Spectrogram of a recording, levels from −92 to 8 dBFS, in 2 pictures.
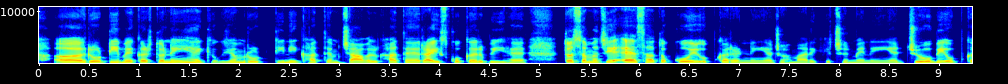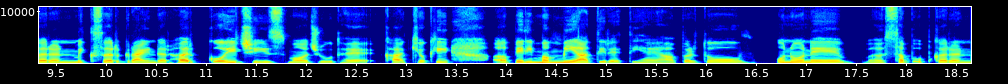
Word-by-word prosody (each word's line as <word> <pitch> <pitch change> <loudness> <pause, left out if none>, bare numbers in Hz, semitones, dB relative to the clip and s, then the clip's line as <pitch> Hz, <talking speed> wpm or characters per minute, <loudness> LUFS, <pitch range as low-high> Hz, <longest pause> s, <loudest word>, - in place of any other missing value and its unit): अ, 185 -1 +7
रोटी 225 +4 +2
maker 250 -1 +1
तो 250 - +2
नहीं 230 +2 -1
है, 260 0 0
क्योंकि 220 -2 -13
हम 210 -1 -3
रोटी 190 +3 -6
नहीं 220 0 -4
खाते, 205 -1 -5
हम 195 - -7
चावल 185 +2 +3
खाते 195 -1 -1
हैं, 185 -1 0
राइस 180 +2 +4
कुकर 210 -2 -1
भी 200 -1 -6
है। 185 0 -4 0.4
तो - - +6
समझिए 295 -1 +2
ऐसा 230 +1 +6
तो 255 - 0
कोई 215 +1 +3
उपकरण 180 -2 -4
नहीं 165 0 -10
है 170 - -5
जो 185 - -9
हमारे 170 -1 -6
किचन 185 -1 -7
में 175 0 -8
नहीं 85 - -12
है, 85 0 -7
जो 205 +2 +4
भी 240 +1 +1
उपकरण 195 -4 0
मिक्सर-ग्राइंडर 185 -1 0
हर 235 +2 +7
कोई 240 +4 +5
चीज़ 205 -5 -1
मौजूद 165 -1 -3
है। 160 -2 -2 0.2
खा 175 -3 +3
क्योंकि 275 +4 -2 0.5
अ, - - +1
मेरी 250 +3 +4
मम्मी 205 -1 +3
आती 165 -4 +4
रहती 160 +2 -7
हैं 170 -1 -7
यहाँ 170 +1 -3
पर, 245 +2 -1
तो 270 - -4 0.6
उन्होंने 220 +2 +2 0.2
अ, 195 -2 -9
सब 230 +5 0
उपकरण 180 -2 -2
195 Hz, 185 wpm, -25 LUFS, 180-225 Hz, 0.6 s, अ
